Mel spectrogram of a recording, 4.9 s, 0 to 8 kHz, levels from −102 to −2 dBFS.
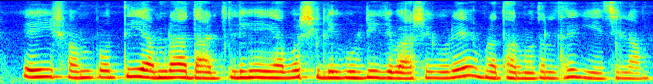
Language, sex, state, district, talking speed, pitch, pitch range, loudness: Bengali, male, West Bengal, North 24 Parganas, 185 wpm, 230 Hz, 215-240 Hz, -15 LUFS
